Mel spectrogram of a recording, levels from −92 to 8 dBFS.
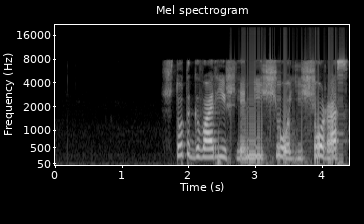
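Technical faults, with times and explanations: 2.61 to 4.42 s, robotic sound from repeated short buffers: from 2.61 s to the end the speech hardens into a rigid, metallic buzz at 100 Hz that still loosely tracks the syllables. The likely cause is audio arriving too slowly, so the playback fills the gaps by looping a chunk of about 10 ms, which sets the 100 Hz pitch, while the real audio underneath is skipped. About half of what is heard is repeated material.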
